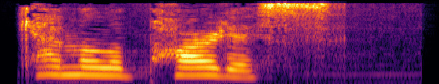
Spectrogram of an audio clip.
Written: camelopardus

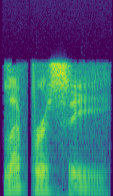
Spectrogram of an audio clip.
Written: leprosy

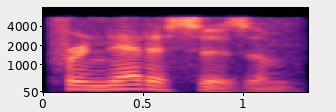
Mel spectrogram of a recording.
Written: freneticism

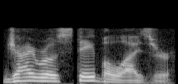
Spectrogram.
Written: gyrostabilizer

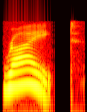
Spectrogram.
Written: Rheydt

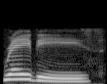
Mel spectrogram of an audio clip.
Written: rabies

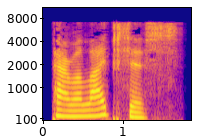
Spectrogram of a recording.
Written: paraleipsis

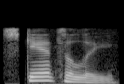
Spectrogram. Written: scantily

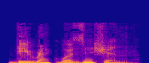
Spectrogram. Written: derequisition

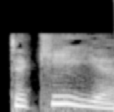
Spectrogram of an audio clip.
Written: taqiyah

